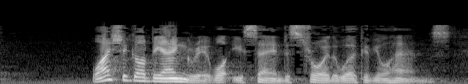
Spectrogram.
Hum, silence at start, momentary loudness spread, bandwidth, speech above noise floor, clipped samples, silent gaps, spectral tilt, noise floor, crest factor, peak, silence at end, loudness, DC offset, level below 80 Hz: 50 Hz at -40 dBFS; 0.95 s; 12 LU; 6.6 kHz; 29 dB; under 0.1%; none; -5.5 dB/octave; -43 dBFS; 14 dB; 0 dBFS; 0.2 s; -14 LUFS; under 0.1%; -34 dBFS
